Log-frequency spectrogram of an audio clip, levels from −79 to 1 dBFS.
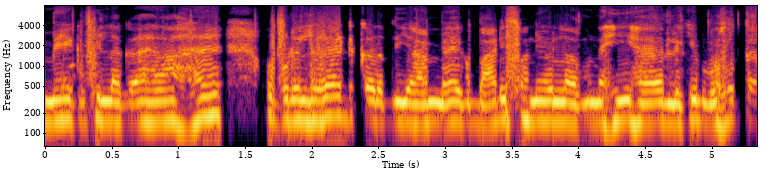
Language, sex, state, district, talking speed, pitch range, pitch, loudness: Hindi, male, Bihar, Araria, 225 wpm, 145-155 Hz, 150 Hz, -9 LUFS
